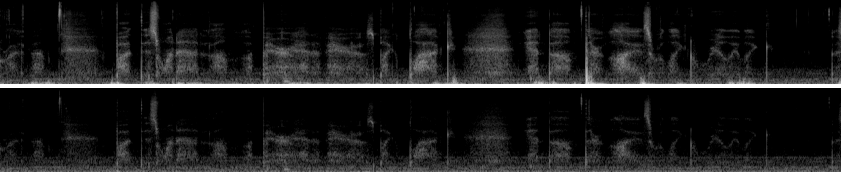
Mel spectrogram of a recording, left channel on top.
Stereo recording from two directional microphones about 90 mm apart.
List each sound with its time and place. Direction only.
0.3 s whispering: 25° left (ahead or behind)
